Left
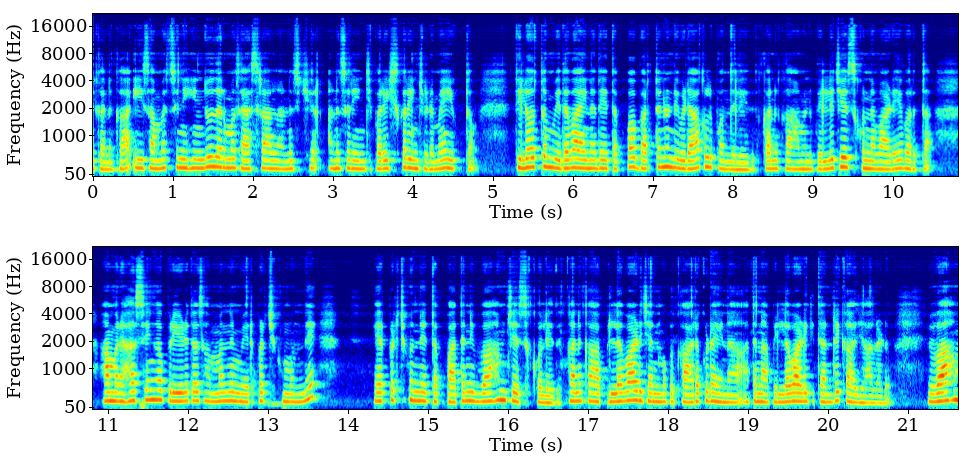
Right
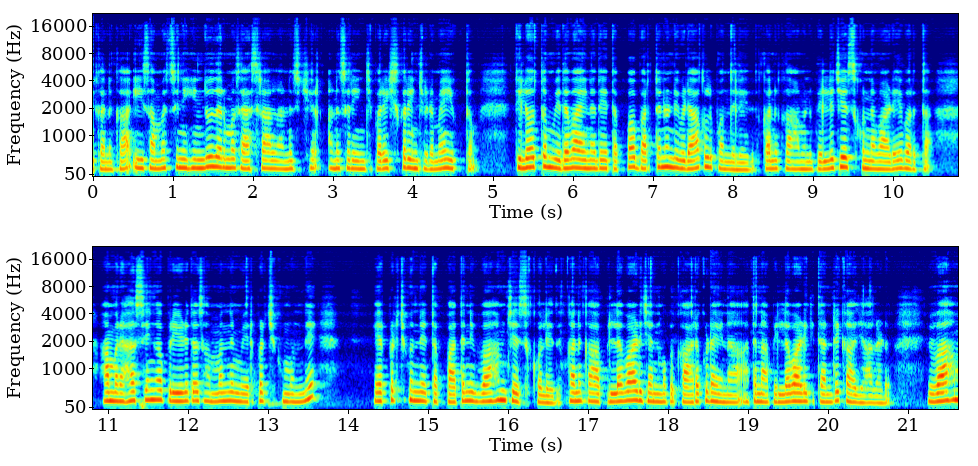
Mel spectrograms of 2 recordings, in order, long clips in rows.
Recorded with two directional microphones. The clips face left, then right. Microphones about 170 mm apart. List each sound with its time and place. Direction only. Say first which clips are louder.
0.0 s speech: right 4 dB; 35° right (ahead or behind)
